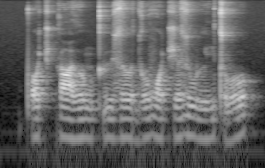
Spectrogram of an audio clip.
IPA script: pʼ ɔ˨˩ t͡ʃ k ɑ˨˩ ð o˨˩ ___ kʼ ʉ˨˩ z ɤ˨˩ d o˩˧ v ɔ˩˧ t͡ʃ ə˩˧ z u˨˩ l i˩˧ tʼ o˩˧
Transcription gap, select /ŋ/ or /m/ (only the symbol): ŋ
